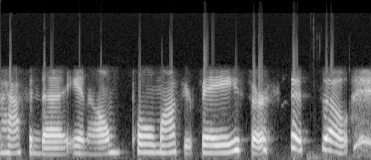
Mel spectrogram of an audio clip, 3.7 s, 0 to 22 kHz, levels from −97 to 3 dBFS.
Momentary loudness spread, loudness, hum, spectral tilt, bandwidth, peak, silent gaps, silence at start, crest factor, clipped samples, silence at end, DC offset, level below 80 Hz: 5 LU; -12 LUFS; none; -7 dB/octave; 8.4 kHz; 0 dBFS; none; 0 s; 12 dB; 0.2%; 0 s; under 0.1%; -50 dBFS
